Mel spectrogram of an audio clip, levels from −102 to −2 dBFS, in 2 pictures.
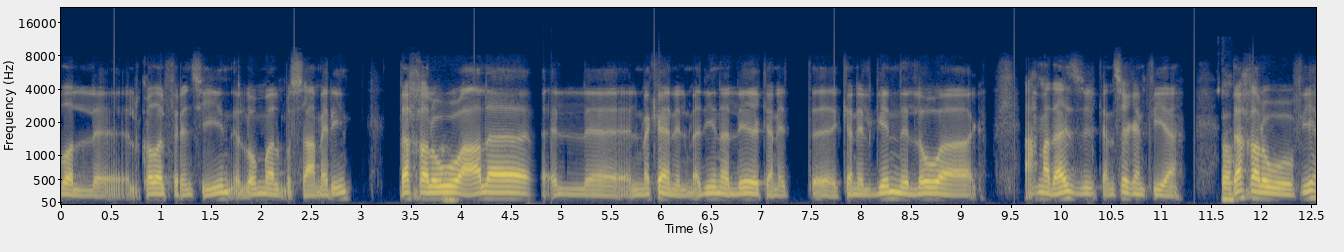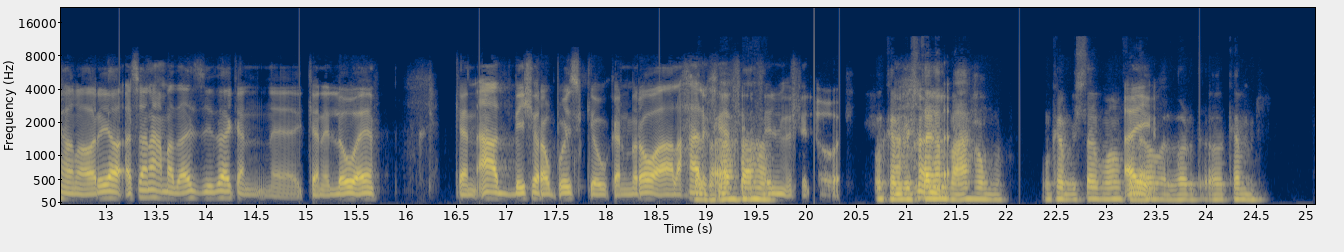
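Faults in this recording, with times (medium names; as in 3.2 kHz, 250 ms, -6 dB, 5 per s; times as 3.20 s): tick 33 1/3 rpm -24 dBFS
20.09 s: pop -16 dBFS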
